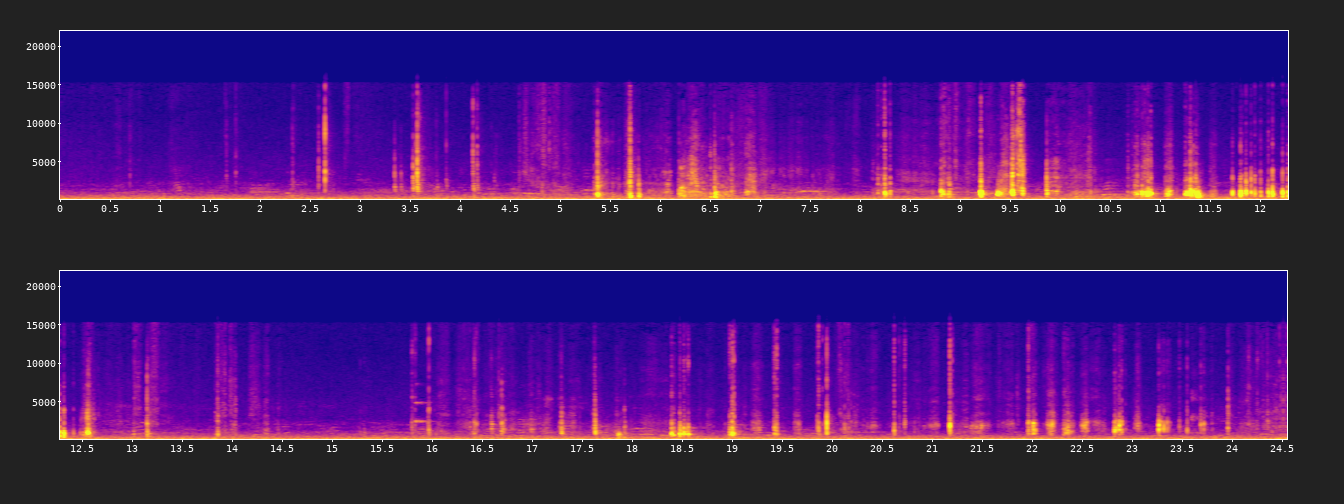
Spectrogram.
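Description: Paper being handled and cut with scissors: irregular sharp snips and crinkling of a stiff painted sheet over a steady low hum.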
